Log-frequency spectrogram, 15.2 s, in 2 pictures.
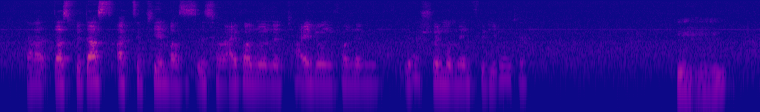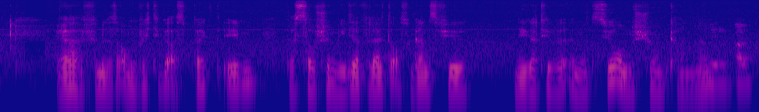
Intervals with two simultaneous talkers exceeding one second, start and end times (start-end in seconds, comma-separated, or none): none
